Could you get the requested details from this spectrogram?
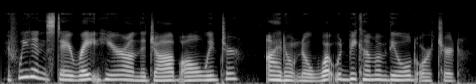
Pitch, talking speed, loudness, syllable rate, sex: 210 Hz, 265 wpm, -17 LUFS, 6.0 syllables/s, female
